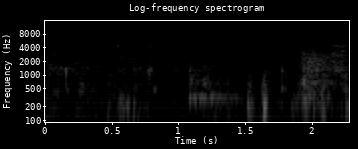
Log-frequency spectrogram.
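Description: Faint handling and movement noises: soft knocks and clicks from a handheld microphone being picked up and moved, mostly in the second half, with a brief faint voice-like sound about a second in.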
